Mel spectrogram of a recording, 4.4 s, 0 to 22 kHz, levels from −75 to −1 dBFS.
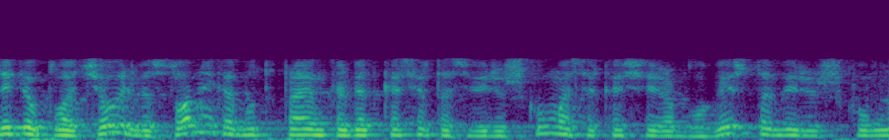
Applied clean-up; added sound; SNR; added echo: neural separator model SepFormer DNS4.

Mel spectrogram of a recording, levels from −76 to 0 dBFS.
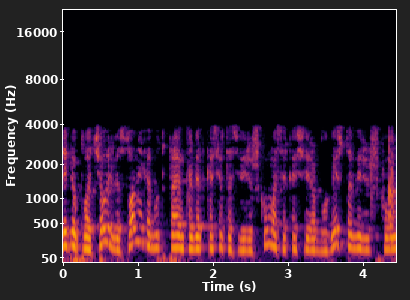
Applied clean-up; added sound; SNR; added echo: classical method WPE with log-MMSE.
